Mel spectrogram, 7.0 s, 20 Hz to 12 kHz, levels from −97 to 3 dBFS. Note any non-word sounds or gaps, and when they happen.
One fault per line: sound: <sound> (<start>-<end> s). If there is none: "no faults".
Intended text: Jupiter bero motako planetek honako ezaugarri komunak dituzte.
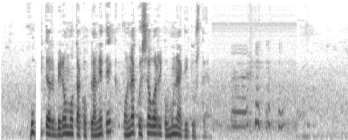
sound: dropout (0.7-0.8 s)
sound: laugh (4.6-5.7 s)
